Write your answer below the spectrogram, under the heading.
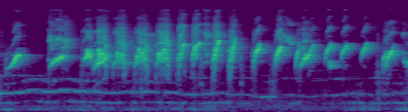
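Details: A gotri green leafbird reacting on meeting a young wild green leafbird gives a fast, lively run of bright upslurred chirps, about four a second, high-pitched and rich, over a steady low hum.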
